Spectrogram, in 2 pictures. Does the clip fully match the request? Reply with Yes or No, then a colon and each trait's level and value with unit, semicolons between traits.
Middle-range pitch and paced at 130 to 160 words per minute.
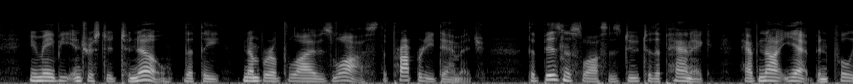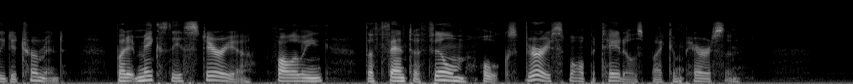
Yes: medium, 150 Hz; average, 150 wpm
